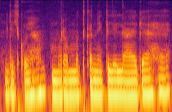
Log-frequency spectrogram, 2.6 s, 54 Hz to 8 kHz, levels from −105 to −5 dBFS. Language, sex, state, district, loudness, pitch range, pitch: Hindi, male, Himachal Pradesh, Shimla, -14 LUFS, 110-120 Hz, 110 Hz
